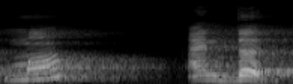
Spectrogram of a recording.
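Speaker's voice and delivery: "ma" and "dar" as separate beats; split into syllables. Shown as a demonstration. Teacher showing the parts of mother, "ma and dar" split apart. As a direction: pause between "ma" and "dar". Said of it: "when we say mother".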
